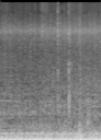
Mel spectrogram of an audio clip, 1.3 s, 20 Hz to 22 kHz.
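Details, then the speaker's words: 2001 Dodge Ram gas truck with manifold and rear exhaust leaks, recent new IAC, rough idle and a TPS check-engine code, idling at about 40 degrees: steady, even low thrum, no stumbles; smooth normal idle. "actually idling really nice and smooth like she normally does and that's where she should idle around"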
